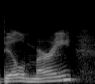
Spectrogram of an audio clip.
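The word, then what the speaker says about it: Bilmuri: to listen to is an artist named Bill Murray uh I know what you're thinking um it's spelled b i l m u r i um so it's one word um if you ever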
